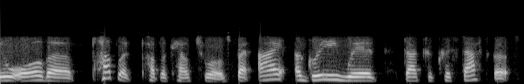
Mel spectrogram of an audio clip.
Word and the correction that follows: Christakis: sorry if I mispronounced it, that Christakis, thank you.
